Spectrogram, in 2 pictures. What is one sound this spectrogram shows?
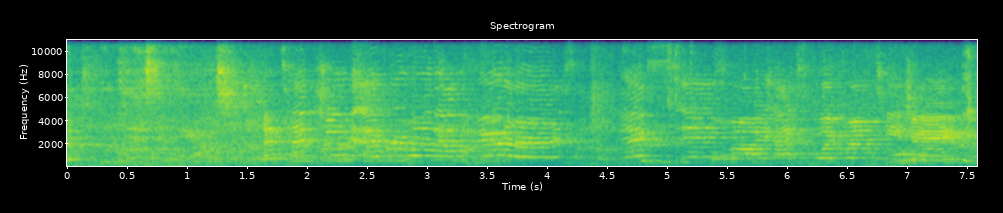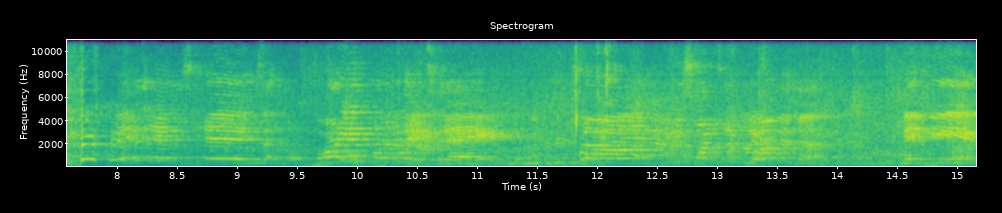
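A young woman talks with animation into a microphone, heard through a loudspeaker in a busy room.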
